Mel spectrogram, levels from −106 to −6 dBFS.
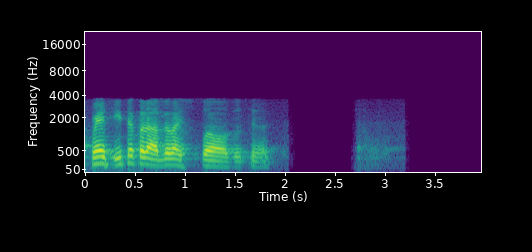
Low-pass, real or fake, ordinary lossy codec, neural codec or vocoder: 3.6 kHz; fake; AAC, 32 kbps; codec, 16 kHz, 0.5 kbps, FunCodec, trained on Chinese and English, 25 frames a second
